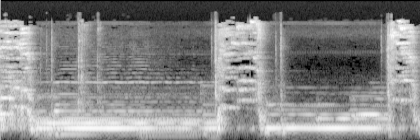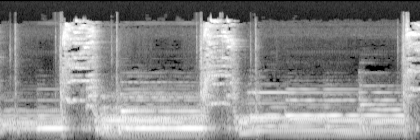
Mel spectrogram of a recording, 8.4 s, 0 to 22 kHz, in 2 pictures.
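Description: Chopped cassette-tape samples played back from a Roland SP-404A sampler. Held, pitched chords are cut off and retriggered every one to two seconds, each new chop opening with a short hiss-like hit.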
